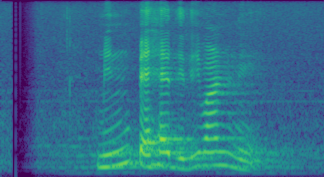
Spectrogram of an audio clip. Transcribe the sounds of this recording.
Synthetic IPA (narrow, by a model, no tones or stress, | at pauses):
minpæɦæd̪iliʋanːe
